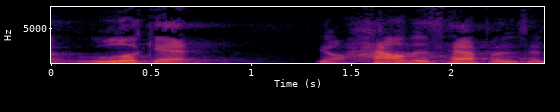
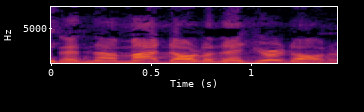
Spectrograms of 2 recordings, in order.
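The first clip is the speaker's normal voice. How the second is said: louder, blaming parent's mock retort; mock parent quarrel; 2 semitones higher, 7 dB louder than usual. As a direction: toss the child back at the spouse, loud. Parents quarrel over a child.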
